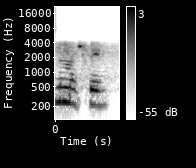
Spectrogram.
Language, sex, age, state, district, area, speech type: Hindi, female, 45-60, Uttar Pradesh, Sitapur, rural, conversation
